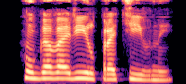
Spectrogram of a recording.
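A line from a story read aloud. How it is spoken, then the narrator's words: Laughing. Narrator (Russian): рассмеялась я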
